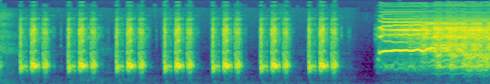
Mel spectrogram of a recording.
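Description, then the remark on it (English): A horse neighs: seven short, evenly spaced bursts come first, then a long, loud, shrill whinny with a wavering pitch that holds through the end. No one speaks. “Well, is that What's that horse? Up? Horse is possessed.”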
